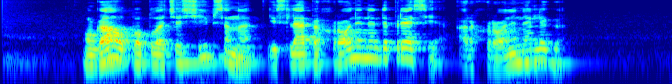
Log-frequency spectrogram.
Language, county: Lithuanian, Vilnius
